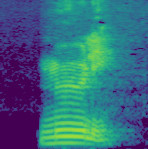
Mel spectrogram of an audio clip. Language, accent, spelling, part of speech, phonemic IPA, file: French, France, meuler, verb, /mø.le/, LL-Q150 (fra)-meuler.wav
- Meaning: to sharpen on a grindstone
